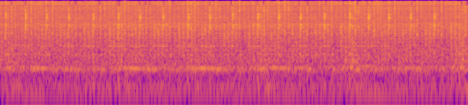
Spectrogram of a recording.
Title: rocker arm knocking noise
